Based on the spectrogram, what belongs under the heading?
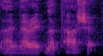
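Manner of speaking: ordinary delivery, nothing marked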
